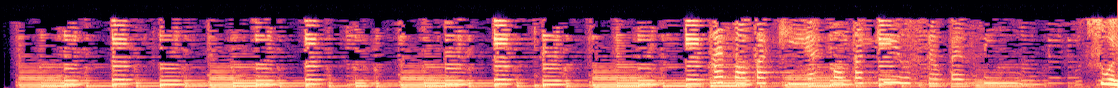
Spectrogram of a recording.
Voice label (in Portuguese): Afilhada Criança Feminino; Aniversário Infantil; Telemensagens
